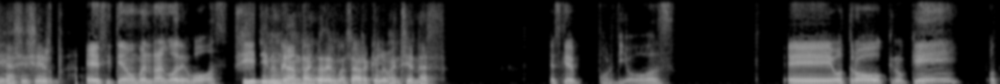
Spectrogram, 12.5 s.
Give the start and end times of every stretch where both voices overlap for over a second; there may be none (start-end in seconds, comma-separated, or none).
none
